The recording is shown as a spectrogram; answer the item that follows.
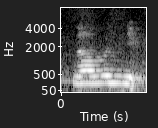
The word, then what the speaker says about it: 나뭇잎: 오케 다 자연스럽게 어떻해 나뭇잎 나뭇잎 이렇게 발음나요 이건 니은니은 소리가 덧 나거든요 이걸 또 나타내기 위해서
